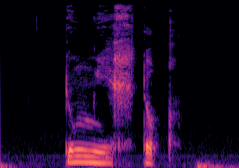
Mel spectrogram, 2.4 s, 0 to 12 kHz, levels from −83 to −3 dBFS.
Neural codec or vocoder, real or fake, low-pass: none; real; 10.8 kHz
